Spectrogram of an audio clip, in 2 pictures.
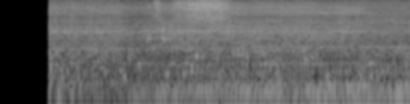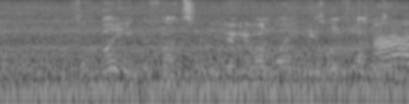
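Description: Steady low road and engine rumble inside a car cabin at highway speed. It starts abruptly about half a second in and grows slightly louder over the next couple of seconds.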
